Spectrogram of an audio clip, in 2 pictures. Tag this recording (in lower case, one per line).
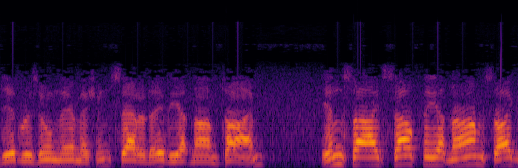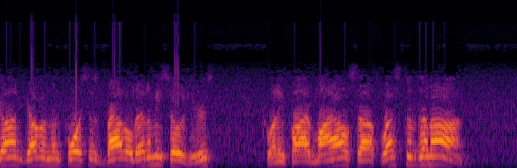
radio
speech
